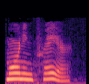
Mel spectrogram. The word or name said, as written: morning prayer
